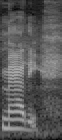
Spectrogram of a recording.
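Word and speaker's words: Mattie: Noah says, hold on, who's Maddie? M-A-T-T-I-E. I know I pronounce it with a northern accent.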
